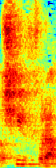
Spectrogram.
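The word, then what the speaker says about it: 曲阜: 성의 수도는 제남이고 진안, 태산 공자의 고향 곡부, 중국말로 취후라 하죠.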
